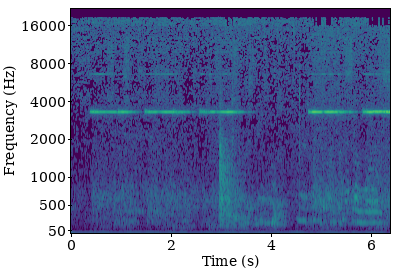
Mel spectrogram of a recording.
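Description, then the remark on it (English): A smoke alarm emits a high, piercing tone in long repeated beeps, moderately faint and steady, over murmuring voices and room noise. “Sounds like a smoke alarm.”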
